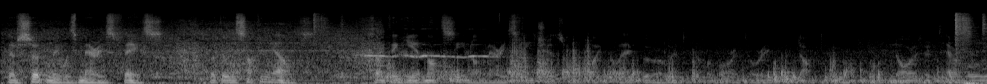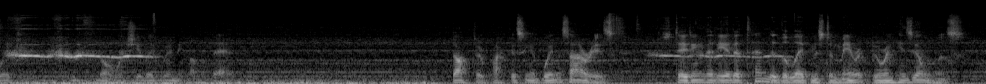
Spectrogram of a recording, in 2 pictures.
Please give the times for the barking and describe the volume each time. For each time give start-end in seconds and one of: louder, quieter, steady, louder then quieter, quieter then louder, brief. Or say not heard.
not heard.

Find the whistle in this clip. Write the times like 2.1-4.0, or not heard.
3.1-5.0, 9.6-11.4, 15.9-17.6.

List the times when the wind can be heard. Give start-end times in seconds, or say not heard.
0.0-14.3.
